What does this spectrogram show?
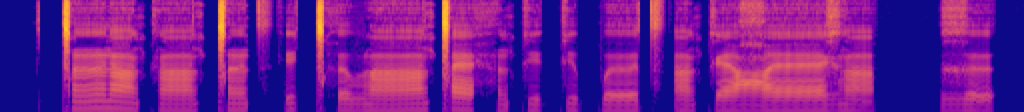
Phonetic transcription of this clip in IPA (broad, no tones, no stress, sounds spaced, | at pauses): ǀ ə̃ː ɾ ã k ãː ǀ ə̃ t͡sʼ ɪ ǀʰ ə β ãː ǀ æ h ə̃ k ɪ k ɪ p əː t͡sʼ ã k æ ʕ æː ɣ ã | ɣ ə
